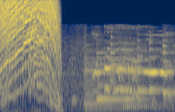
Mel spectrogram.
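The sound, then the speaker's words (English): A rooster crows and chickens cluck at a warehouse in Conyers, across the street from a chemical plant. One loud arching crow opens, then after a brief dip come softer, overlapping clucks and drawn-out calls. “You hear that? That's one of the first things you notice”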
